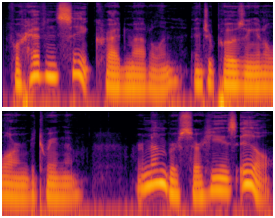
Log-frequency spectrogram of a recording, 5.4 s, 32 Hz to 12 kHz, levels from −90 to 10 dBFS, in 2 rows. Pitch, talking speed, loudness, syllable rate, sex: 120 Hz, 165 wpm, -17 LUFS, 5.4 syllables/s, male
